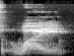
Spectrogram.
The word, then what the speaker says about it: YI: No, it's just YI. Oh, wow. Basically, it's just 2 letters, and they make a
